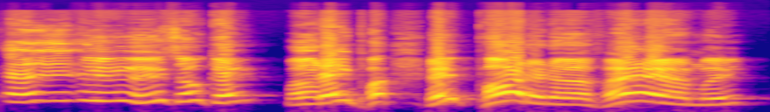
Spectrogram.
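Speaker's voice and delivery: high, loud mocking politician impression; Barry Obama. Host mimics politician telling a crowd it's okay, mocking impression. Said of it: "Now you hear his voice".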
